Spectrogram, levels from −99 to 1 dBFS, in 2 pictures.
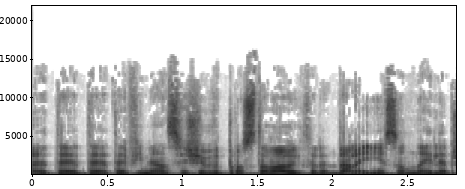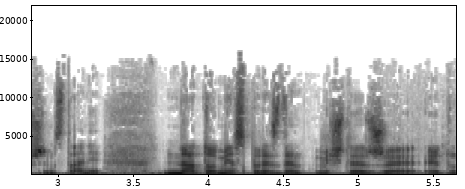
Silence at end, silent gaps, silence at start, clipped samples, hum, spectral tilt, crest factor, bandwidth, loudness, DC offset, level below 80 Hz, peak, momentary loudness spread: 0 s; none; 0 s; under 0.1%; none; -4 dB/octave; 18 dB; 15.5 kHz; -19 LUFS; under 0.1%; -34 dBFS; 0 dBFS; 6 LU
